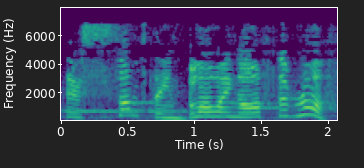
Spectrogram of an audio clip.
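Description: A woman playing a gentle, fretful, devoted wife, coaxing and expressive in 1940s radio acting. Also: very high-pitched, normal speed, very noisy. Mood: concerned. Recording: reverberant, dull 1940s radio broadcast.

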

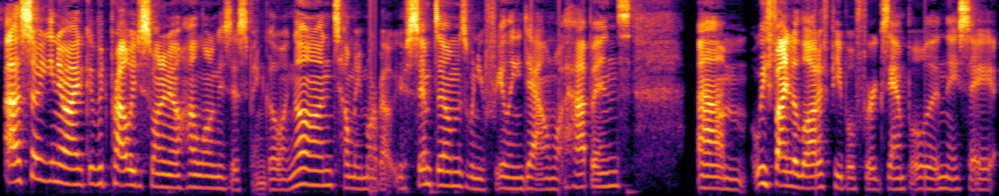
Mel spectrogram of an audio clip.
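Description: Low-pitched woman with a gravelly edge. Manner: explanatory, illustrates with acted-out quotes. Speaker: therapist guest. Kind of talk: conversational interview, explaining advice.

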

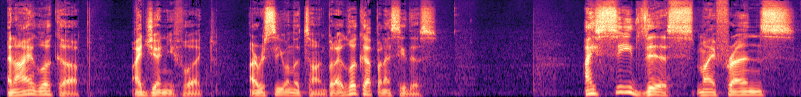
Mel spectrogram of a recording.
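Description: Deep-voiced, very animated American man. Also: measured pace, pauses often, no room sound. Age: middle-aged. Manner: animated, emphatic, exasperated. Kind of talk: opinion commentary with anecdotes.

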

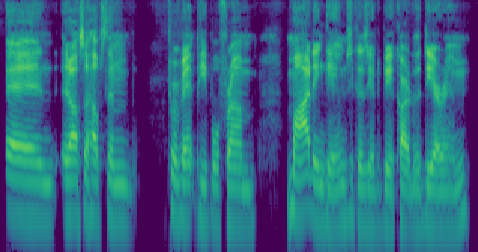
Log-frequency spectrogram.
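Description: A man's voice: mid-range voice, steady tone, moderate pace, dry recording. A man casually explaining gaming news as a podcast co-host.

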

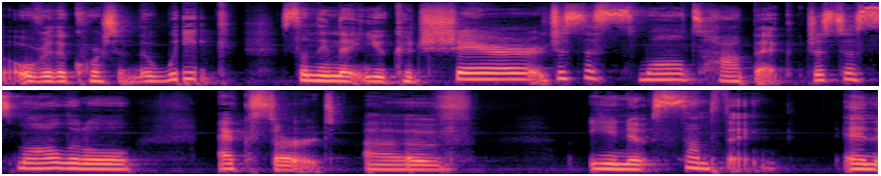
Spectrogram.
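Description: A woman's voice: lowish voice, a little mellow. An American woman hosting a casual solo podcast, talking in a chatty, informal, rambling way. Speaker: podcast host.

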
